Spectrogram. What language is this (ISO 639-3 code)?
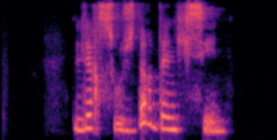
kab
